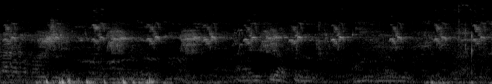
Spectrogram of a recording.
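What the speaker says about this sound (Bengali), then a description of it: "আর এখানে দেখো অনেক বদরি আছে নিচে এইখানটায়" Many budgerigars chirp and squawk continuously in a busy chatter, with low murmuring voices now and then beneath them, at Adina Forest in Malda.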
